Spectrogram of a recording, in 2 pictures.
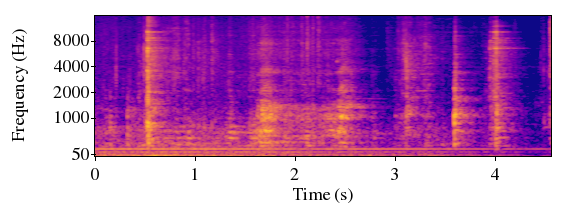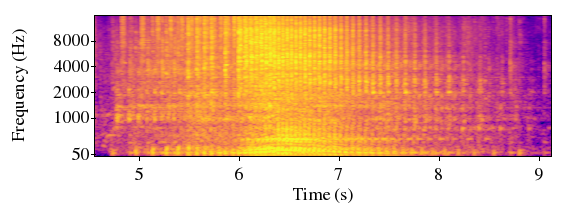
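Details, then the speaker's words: Generac WheelHouse 5500 W generator with Briggs & Stratton engine 204412, choke on, airbox off, start attempt: clicking, then catches and roars about two seconds blowing out grass, then dies; stall from ignition loss. "Okay, well that was something. But we did get a lot of grass flying out of there. And it did not stay running, which is probably a good thing, so it was going to suck up all that grass."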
